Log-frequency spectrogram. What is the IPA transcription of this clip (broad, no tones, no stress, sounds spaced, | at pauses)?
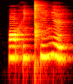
ɔ̃ h ɪ ʎ ǀʰ i ʎ ɪ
